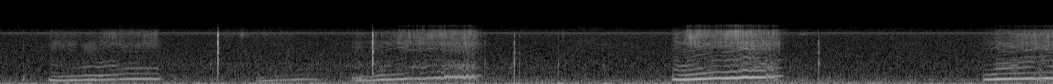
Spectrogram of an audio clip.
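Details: Snoring in Jupiter, a sleeping cat, in a dark quiet room: whistling, rising-pitched breath sounds repeating about every three seconds, around 20 a minute.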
